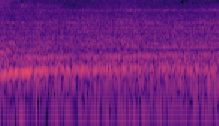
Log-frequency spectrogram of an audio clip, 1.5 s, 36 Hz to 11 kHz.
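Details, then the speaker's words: Lathe turning sintered tungsten carbide (a reduced end-mill shank) with a CBN insert at 0.03 mm/rev feed and 0.1 mm diameter reduction. First cut gives a steady, even hiss with no chatter or squeal; normal cutting sound. "okay first cut finish doesn't look too shabby the sound cuts through this the the cut sounds really nice it's really impressive"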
